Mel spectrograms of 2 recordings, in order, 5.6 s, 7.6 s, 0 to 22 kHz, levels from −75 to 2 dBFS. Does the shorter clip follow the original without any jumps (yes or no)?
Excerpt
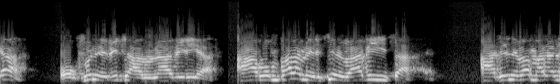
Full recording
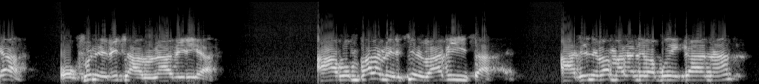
no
